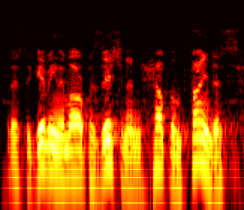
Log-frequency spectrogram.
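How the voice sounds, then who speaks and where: A man playing a grim, realistic ship's captain in a formal, deliberate, old-time radio drama style. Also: medium pitch, animated, darkish tone, lightly acted. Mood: grave, weary. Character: grim, realistic male captain of an icebound ship. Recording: dull, band-limited old radio recording.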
